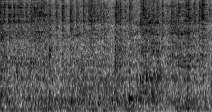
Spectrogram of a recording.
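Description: Faint, steady noise of a saucepan of rice boiling on an electric coil burner.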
